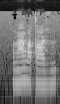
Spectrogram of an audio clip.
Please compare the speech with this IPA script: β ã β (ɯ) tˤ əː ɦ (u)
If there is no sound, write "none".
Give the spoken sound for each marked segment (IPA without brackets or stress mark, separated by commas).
ɯ, ɯ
